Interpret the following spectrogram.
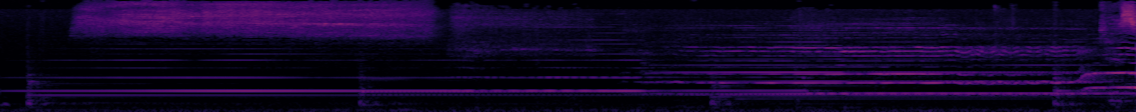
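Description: Small live chamber ensemble playing soft held notes that enter one after another, about every two and a half seconds, building into a sustained chord. A soft airy hiss sounds over the first three seconds.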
